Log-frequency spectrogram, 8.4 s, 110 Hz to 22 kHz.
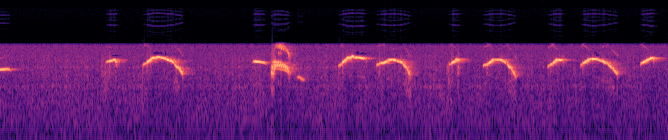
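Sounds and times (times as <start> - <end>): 
cockatiel whistling a repeated tune: 0.0 - 0.3, 1.3 - 2.4, 3.2 - 8.3.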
